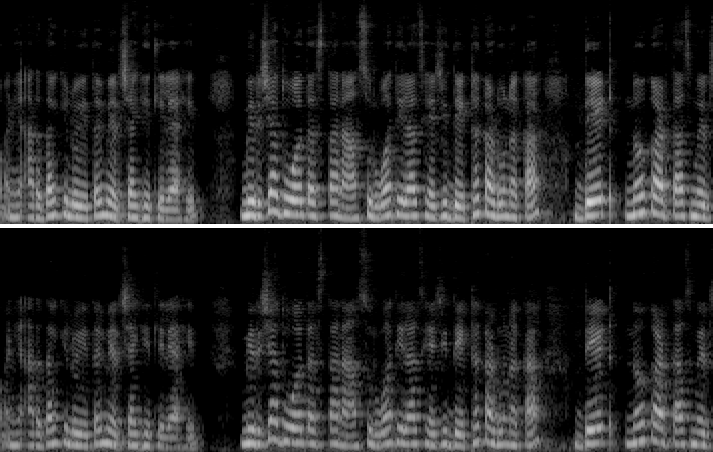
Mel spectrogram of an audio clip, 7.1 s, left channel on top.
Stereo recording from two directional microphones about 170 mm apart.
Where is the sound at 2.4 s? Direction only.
25° left (ahead or behind).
